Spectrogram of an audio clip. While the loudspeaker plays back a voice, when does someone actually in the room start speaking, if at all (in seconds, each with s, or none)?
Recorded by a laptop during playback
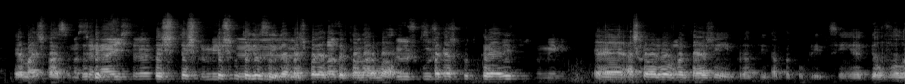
none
